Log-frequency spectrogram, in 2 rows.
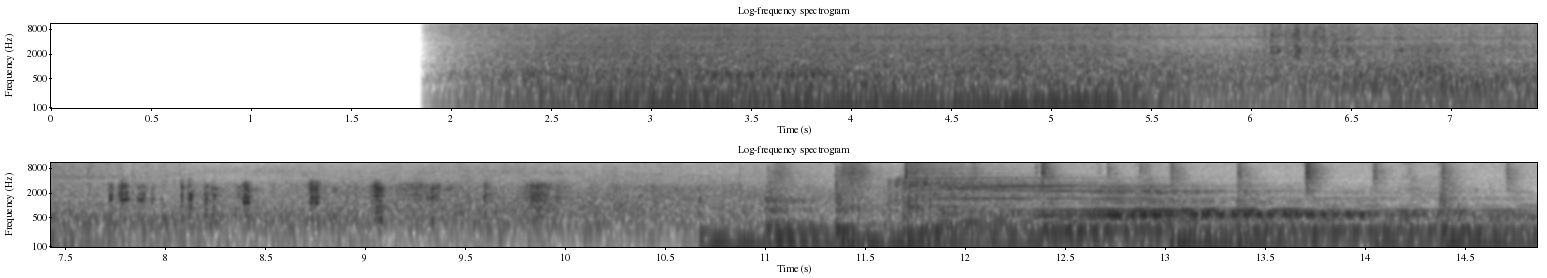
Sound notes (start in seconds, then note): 2.8 car engine revving; 10.7 gentle music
